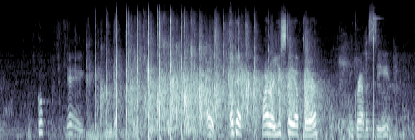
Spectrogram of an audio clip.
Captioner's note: applause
